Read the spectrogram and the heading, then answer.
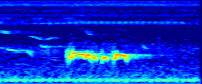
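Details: Single rolling coo of a zebra dove, the local perkutut, meant to lure birds for trapping; a brief bubbling phrase of three or four quick notes with faint higher chirps of other birds behind and a low hum.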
